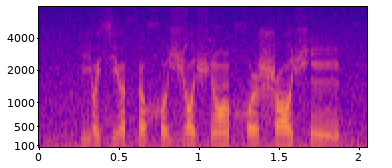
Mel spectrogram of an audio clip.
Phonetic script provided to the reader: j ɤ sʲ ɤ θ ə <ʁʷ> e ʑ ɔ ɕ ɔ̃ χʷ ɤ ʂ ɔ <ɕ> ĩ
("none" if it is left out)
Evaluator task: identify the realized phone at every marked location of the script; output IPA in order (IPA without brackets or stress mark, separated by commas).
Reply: χʷ, ɕ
